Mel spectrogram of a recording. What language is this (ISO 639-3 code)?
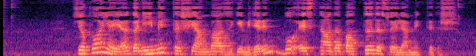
tur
